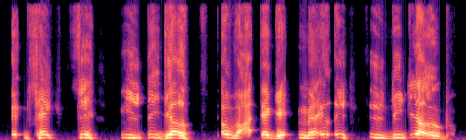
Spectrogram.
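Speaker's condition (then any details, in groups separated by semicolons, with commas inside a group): Cerebral palsy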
